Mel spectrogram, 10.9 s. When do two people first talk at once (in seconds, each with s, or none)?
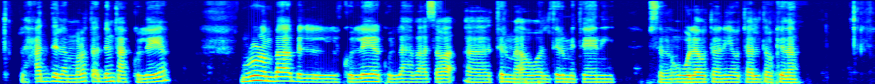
none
